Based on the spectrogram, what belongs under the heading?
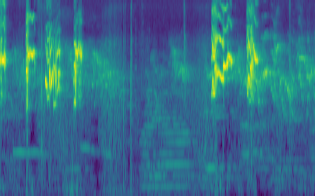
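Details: Lovebirds released into a colony in Germany as the summer season begins, interacting with each other; sharp high-pitched chirps in short bursts at the start and end, with a quieter stretch of low steady tones between.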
